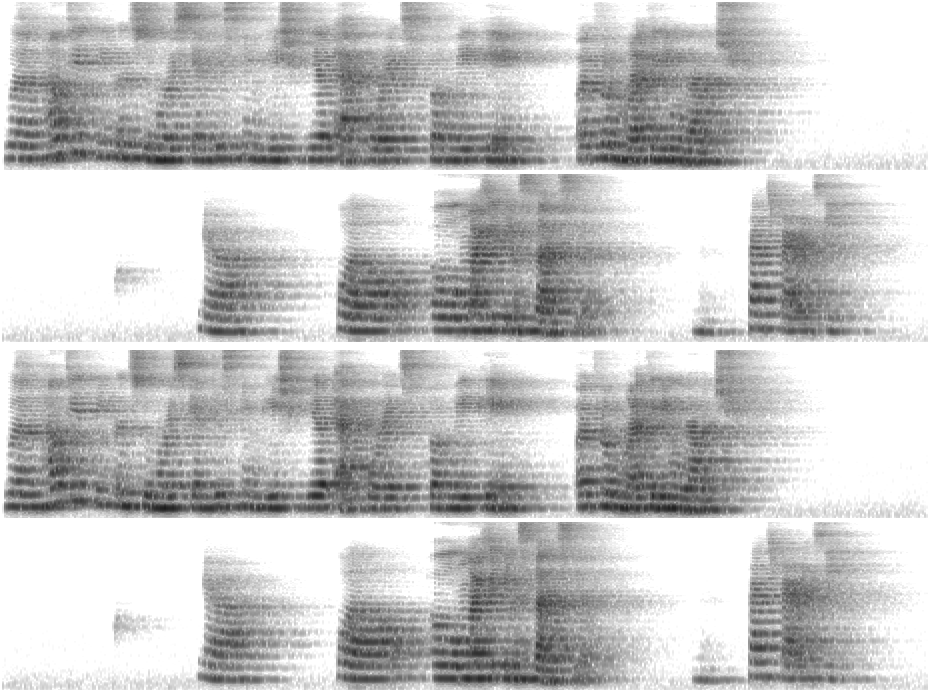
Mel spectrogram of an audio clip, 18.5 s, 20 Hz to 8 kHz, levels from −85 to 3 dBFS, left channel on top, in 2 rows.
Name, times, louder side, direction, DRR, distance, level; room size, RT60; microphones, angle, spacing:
voice 1, 0.0-5.1 5.7-7.3 13.5-15.2, right 2 dB, 60° right, -5 dB, 0.8 m, -19 dB
voice 2, 11.2-11.7 12.6-13.3 13.9-14.4 16.2-16.3 16.7-17.6, equal, 10° left, -7 dB, 0.6 m, -23 dB
3.2 x 2.1 x 2.6 m, 1.1 s
head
